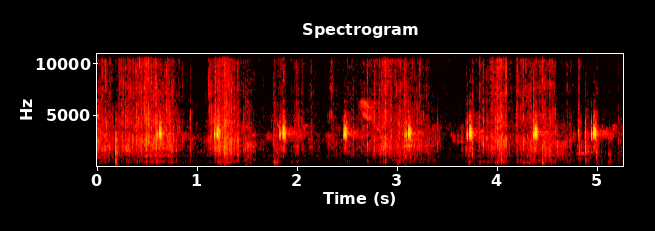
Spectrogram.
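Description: Plastic tackle box being packed and its cantilever trays pushed shut by hand: scattered clicks, knocks and rattles of plastic and tackle. Behind it a short high chirp repeats steadily, about one and a half times a second.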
